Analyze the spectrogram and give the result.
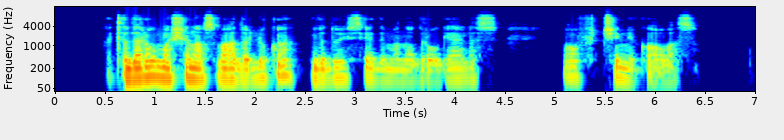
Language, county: Lithuanian, Kaunas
